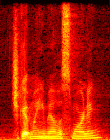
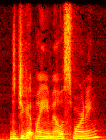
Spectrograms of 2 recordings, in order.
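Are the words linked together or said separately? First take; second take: linked; linked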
